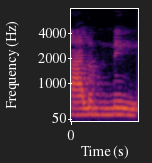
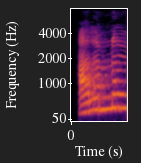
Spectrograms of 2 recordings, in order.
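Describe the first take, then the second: First: "alumni" ending in NAY, like day; mistaken pronunciation. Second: "alumni" ending in NAI, like eye; corrected pronunciation. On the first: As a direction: say "alumni" wrongly as a-lum-NAY. ("alumni" അലംനേ എന്ന തെറ്റായ ഉച്ചാരണം) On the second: ("alumni" അലംനായ് എന്ന ശരിയായ ഉച്ചാരണം) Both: Shown as a demonstration. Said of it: "not alumni അല്ല".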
